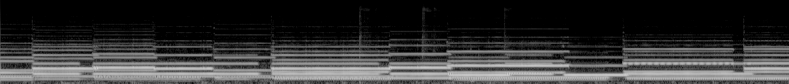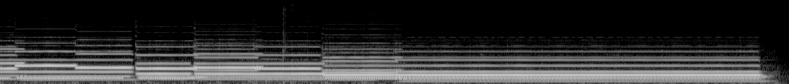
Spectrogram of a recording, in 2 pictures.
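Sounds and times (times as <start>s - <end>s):
hurdy-gurdy: 0.0s - 15.6s.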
